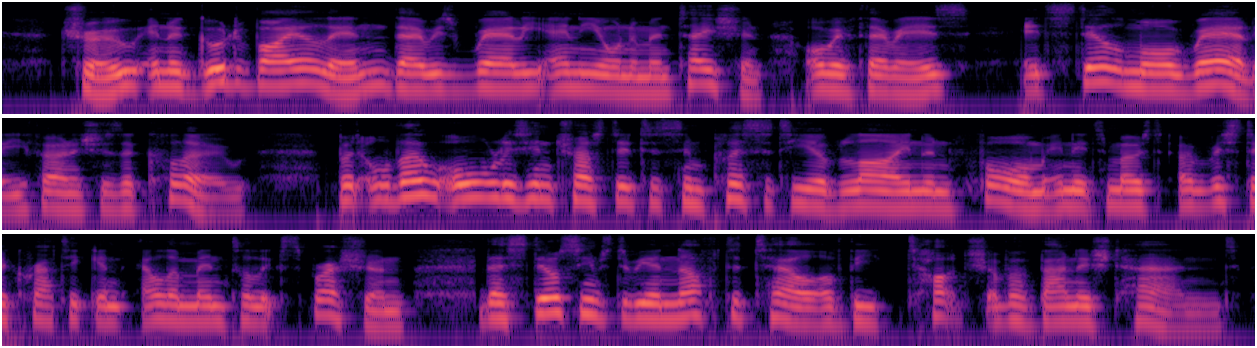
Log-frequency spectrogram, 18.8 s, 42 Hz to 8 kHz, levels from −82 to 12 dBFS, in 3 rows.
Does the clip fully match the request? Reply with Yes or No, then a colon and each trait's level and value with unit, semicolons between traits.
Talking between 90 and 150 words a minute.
No: average, 170 wpm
